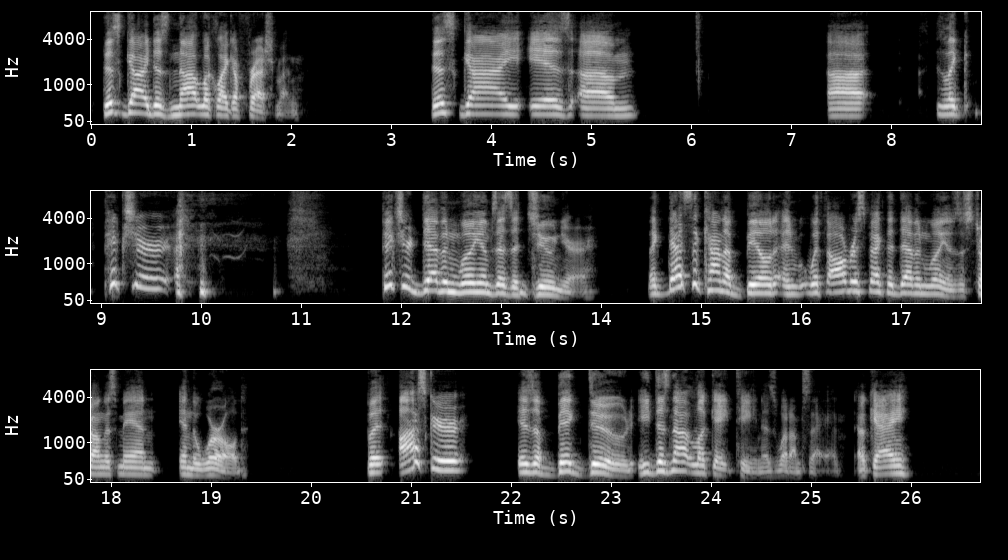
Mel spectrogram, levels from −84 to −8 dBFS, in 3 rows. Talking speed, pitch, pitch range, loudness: 125 wpm, 170 Hz, 145-205 Hz, -20 LUFS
